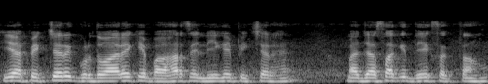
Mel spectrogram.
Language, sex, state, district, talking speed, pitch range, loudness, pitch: Hindi, male, Chandigarh, Chandigarh, 210 wpm, 150-170 Hz, -16 LUFS, 155 Hz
